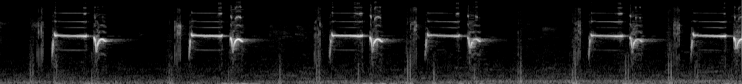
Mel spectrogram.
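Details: Persistent male bar-winged prinia song aimed at provoking a rival's answer: six loud phrases, each a flat ringing whistle ending in a fast downward loop, spaced about every second and a half, with a faint low background hum.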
